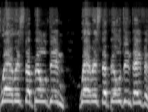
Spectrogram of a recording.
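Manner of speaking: repeated high-pitched shouting with a demanding tone. Speaker reenacts shouting a question at david on the podcast, retelling a shout. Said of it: "I'm shouting".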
